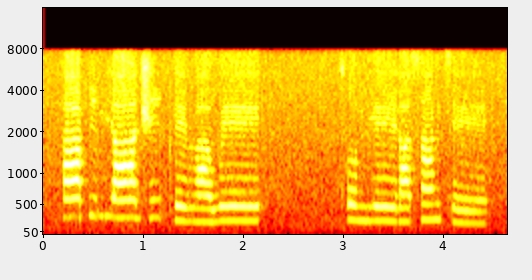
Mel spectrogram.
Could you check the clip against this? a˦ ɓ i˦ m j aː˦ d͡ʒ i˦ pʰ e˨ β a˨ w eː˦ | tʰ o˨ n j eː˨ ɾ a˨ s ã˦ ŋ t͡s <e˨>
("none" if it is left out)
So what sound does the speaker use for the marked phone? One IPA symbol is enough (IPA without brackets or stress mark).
eː˨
